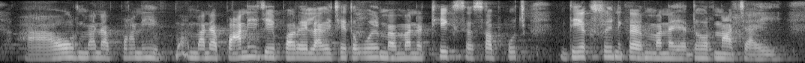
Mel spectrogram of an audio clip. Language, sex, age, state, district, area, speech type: Maithili, female, 60+, Bihar, Madhepura, rural, spontaneous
